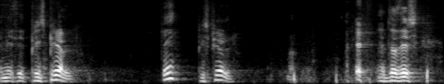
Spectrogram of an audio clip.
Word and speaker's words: Príncipe Real: Príncipe Real es Prince Prial. 2. De 5 sílabas, 2.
